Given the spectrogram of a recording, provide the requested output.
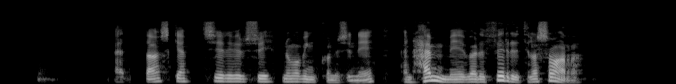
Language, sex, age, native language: Icelandic, male, 20-29, Icelandic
